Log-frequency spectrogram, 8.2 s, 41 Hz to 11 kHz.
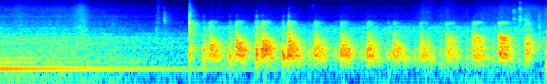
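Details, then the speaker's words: Fetal heartbeat heard at an obstetric visit, with fast, regular whooshing pulses on ultrasound Doppler at about 160 a minute, a normal rate. "Todd: Yep, this is the fun part. Miller: Let's listen to some heartbeat."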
